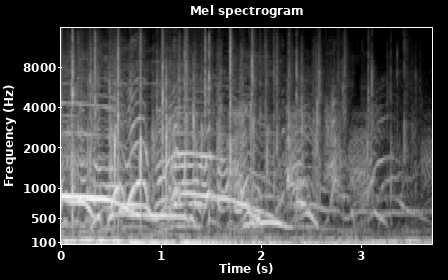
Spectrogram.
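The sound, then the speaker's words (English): A lively crowd cheers and whoops over steady clapping, the overlapping voices and hand claps holding loud throughout. “how about one last round of slappity clap for the crazy, the cosmic, the incorrigible, the inflatable, catamaraning Callahoney kids”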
